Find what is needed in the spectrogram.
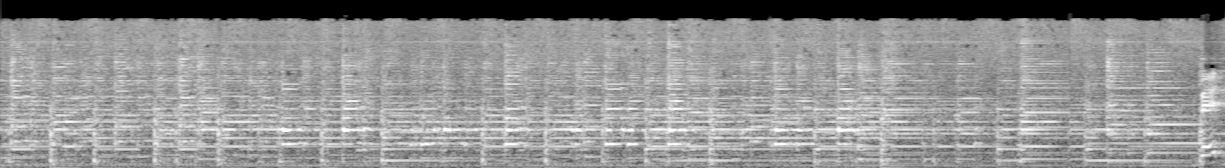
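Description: Bağlama (Turkish long-necked lute) played solo: a fast plucked melody of many quick notes, over a steady low hum.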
